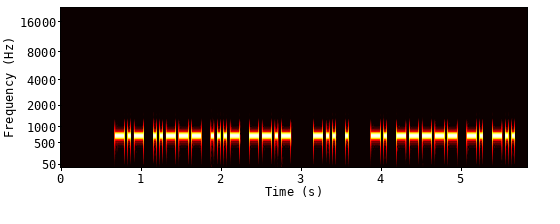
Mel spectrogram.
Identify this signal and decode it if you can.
Morse code, heard as a keyed tone, about 32 wpm, 700 Hz. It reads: K2VQ DE N0ND
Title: USA Callsign DE Callsign - 4 Characters - 30wpm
